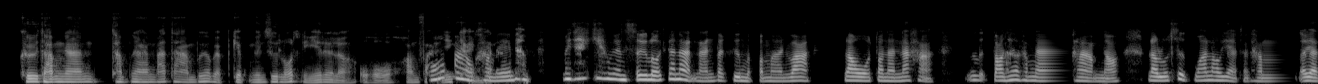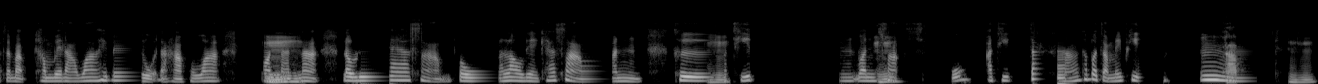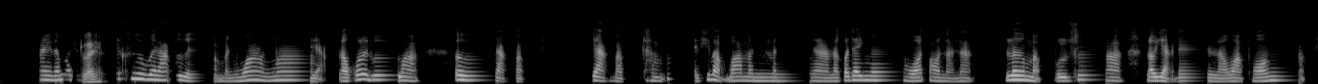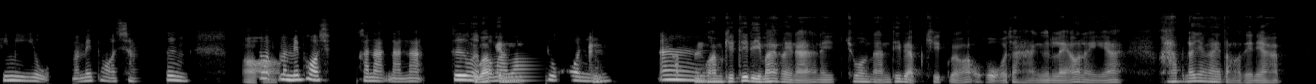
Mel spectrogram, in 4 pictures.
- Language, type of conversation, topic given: Thai, podcast, เคยมีช่วงเวลาที่ “อ๋อ!” แล้วทำให้วิธีการเรียนของคุณเปลี่ยนไปไหม?
- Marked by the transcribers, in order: distorted speech; laughing while speaking: "แบบ ไม่ได้เก็บเงิน"; mechanical hum; other noise; tapping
